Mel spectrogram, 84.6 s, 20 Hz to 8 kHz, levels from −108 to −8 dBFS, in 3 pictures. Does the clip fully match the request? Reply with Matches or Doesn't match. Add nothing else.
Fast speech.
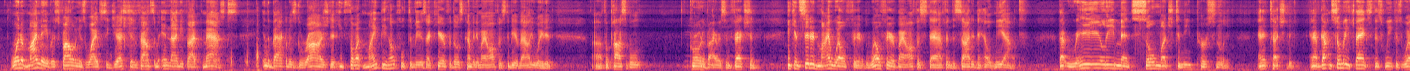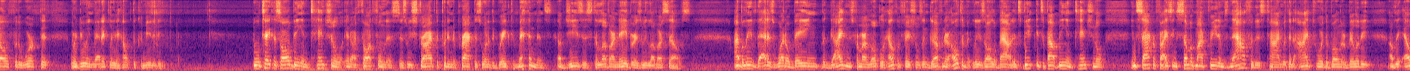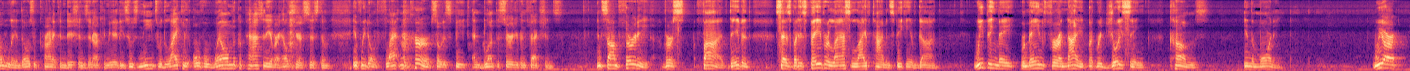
Doesn't match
